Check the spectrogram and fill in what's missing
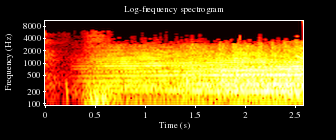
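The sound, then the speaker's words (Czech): A steady aircraft engine drone builds over the first half-second, then holds as a loud, broad roar with a constant low hum and a slowly rising pitch. No voices are heard. “Letadla. V letadle? Jaký letadla? Ano, já si myslím, že to je správná odpověď.”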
